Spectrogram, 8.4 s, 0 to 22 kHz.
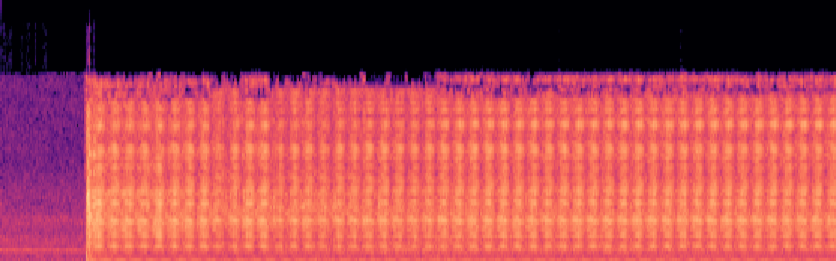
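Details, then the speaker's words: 16-inch Axelson contactor being energized after motor lead identification: loud steady buzz with rapid rattle as it pulls in, chattering rather than snapping shut. Suspected insufficient power or corroded internal contacts, unconfirmed. "I mean, it's closed. It's closing. But it's chattering. It's chattering."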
